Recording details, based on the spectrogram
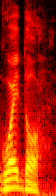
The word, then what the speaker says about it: Гуайдо: Я правильно произнес? – Вроде слово? да. Наш с тобой коллега Евгений Попов на Фейсбуке огромными буквами написал, как правильно произносить фамилию. – Ну хорошо, будем Гуайдо. знать. – Там Гуайдо. Гуайдо, да.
